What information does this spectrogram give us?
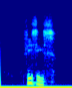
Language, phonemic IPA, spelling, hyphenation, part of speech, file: Dutch, /ˈfi.zis/, fysisch, fy‧sisch, adjective, Nl-fysisch.ogg
- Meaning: 1. physical, having to do with matter, nature, the material world 2. having to do with physics, the natural science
